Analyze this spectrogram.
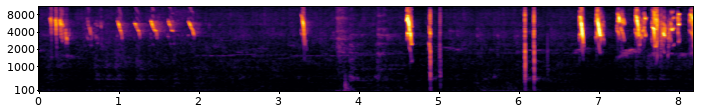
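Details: Rapid, very high chirps in short runs from red-billed nuthatch and white-rumped shama, broken by loud sharp clicks and knocks, in an otherwise quiet setting.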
